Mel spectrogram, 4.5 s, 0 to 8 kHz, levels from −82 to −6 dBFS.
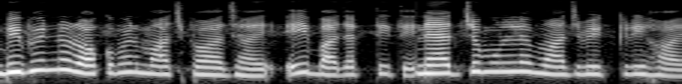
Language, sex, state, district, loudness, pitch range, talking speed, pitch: Bengali, female, West Bengal, Jhargram, -17 LUFS, 230-290 Hz, 160 wpm, 250 Hz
